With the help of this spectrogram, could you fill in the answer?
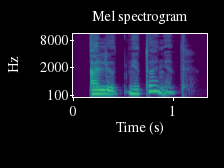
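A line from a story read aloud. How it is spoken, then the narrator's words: Measured, distracted. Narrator (Russian): Берн говорил размеренным голосом, что обычно означало, он делает кучу вещей на экране компьютера параллельно с разговором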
